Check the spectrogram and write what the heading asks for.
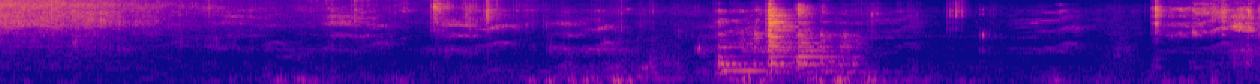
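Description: Hot oil sizzling in an iron wok as pieces of badi (sun-dried lentil dumplings) fry. The sizzle is loudest at the start and fades over the first second or two. There is a short clatter about four seconds in, and the sizzle rises again near the end as a metal spatula starts stirring.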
